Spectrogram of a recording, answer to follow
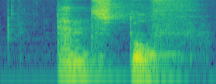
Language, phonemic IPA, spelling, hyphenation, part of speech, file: Dutch, /ˈɛnt.stɔf/, entstof, ent‧stof, noun, Nl-entstof.ogg
- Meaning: vaccine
